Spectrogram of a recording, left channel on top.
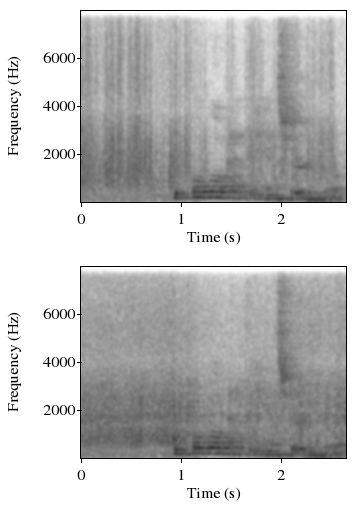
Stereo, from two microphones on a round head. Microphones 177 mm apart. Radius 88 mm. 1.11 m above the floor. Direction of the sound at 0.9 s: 15° right (ahead or behind).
